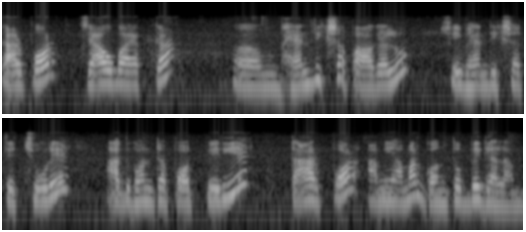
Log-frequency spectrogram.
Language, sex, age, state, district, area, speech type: Bengali, female, 45-60, West Bengal, Alipurduar, rural, spontaneous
